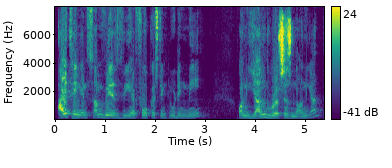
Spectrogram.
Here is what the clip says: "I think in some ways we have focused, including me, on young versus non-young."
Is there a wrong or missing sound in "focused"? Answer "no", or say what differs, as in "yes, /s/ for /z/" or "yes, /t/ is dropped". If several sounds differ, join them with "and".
no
